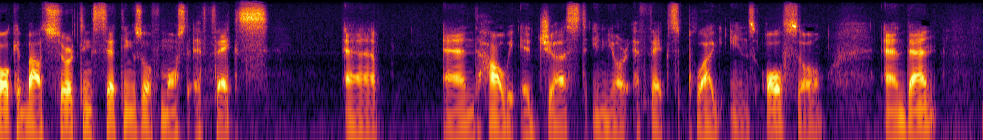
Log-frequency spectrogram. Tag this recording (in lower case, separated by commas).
speech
